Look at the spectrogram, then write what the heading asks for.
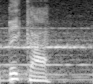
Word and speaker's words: Descartes: por nome Renê DK se escreve Descartes mas é DC e esse homem filósofo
